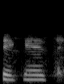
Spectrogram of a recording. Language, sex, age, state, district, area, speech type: Maithili, female, 45-60, Bihar, Saharsa, rural, conversation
